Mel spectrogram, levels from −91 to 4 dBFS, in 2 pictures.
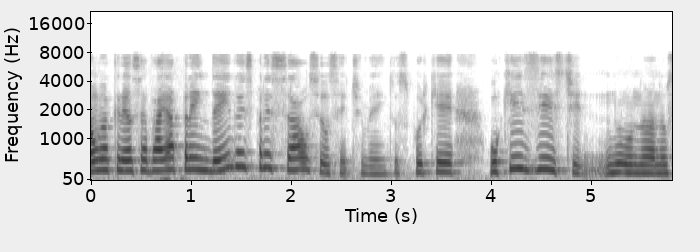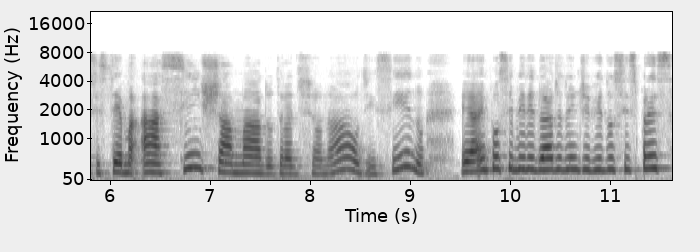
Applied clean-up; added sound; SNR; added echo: none; none; none; none.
